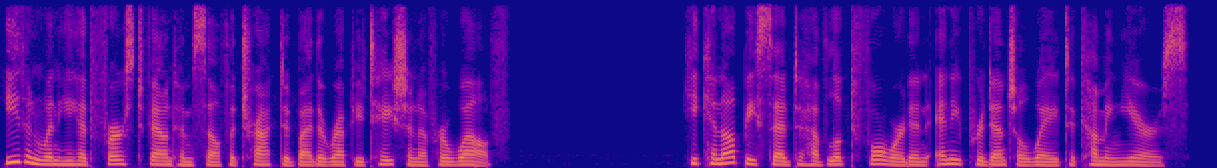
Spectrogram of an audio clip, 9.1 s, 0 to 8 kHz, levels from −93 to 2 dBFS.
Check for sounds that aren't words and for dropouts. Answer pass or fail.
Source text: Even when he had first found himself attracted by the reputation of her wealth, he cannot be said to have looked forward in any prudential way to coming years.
pass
